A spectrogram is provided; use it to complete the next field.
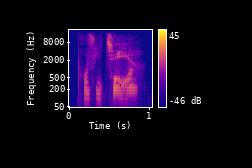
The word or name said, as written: PROFITERET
